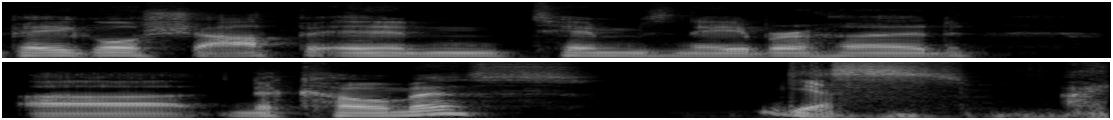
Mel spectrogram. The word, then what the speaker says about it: Nokomis: Nokomis.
